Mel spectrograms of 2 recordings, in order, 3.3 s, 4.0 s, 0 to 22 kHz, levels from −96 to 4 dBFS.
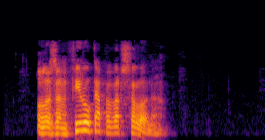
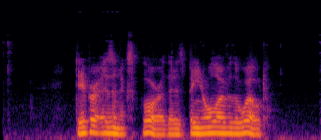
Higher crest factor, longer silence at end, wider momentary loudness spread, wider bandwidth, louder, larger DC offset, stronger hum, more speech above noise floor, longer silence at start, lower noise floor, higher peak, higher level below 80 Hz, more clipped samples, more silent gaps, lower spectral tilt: about the same, 18 dB vs 14 dB; first, 1.3 s vs 0.7 s; first, 12 LU vs 6 LU; first, 7.6 kHz vs 6.4 kHz; first, -17 LUFS vs -26 LUFS; neither; neither; first, 63 dB vs 41 dB; second, 0.45 s vs 0.95 s; first, -79 dBFS vs -66 dBFS; first, -2 dBFS vs -12 dBFS; about the same, -58 dBFS vs -56 dBFS; neither; neither; second, -6 dB/octave vs -9.5 dB/octave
